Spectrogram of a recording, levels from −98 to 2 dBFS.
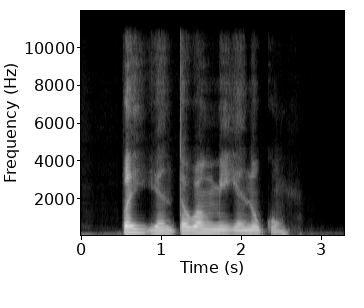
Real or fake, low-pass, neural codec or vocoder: fake; 10.8 kHz; codec, 16 kHz in and 24 kHz out, 0.9 kbps, LongCat-Audio-Codec, four codebook decoder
